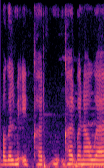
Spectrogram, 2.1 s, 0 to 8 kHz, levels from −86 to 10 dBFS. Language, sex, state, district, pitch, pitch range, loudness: Hindi, female, Uttar Pradesh, Lucknow, 200 Hz, 195-205 Hz, -15 LUFS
